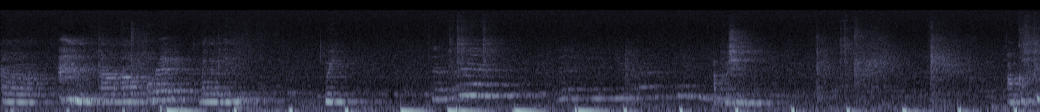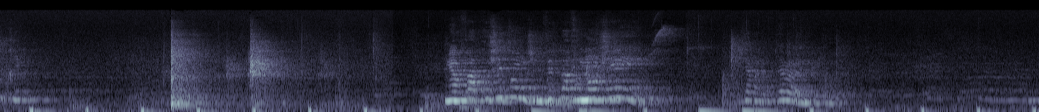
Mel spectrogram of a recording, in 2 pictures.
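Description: Another young woman answers in a conversational voice.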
